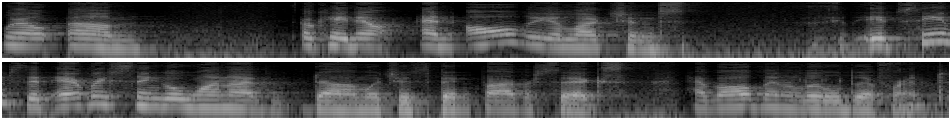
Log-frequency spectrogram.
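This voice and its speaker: In a normal speaking voice with an American accent, a woman speaks at a moderate pace and medium pitch, her intonation lively. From Virginia. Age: 60s. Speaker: realtor and video host. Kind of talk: interview.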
